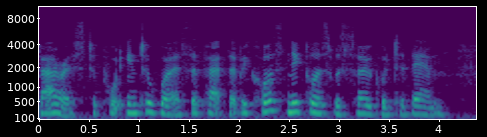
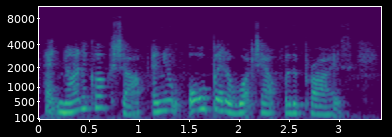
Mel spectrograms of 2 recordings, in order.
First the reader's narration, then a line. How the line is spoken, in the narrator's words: he shouted gleefully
